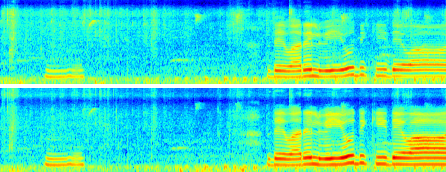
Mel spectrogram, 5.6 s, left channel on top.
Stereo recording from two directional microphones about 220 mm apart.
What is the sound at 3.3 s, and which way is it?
Speech, 15° right (ahead or behind).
